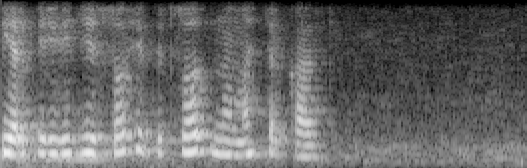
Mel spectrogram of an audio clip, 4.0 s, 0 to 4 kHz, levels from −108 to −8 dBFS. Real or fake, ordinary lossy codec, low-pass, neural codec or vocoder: real; Opus, 24 kbps; 3.6 kHz; none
